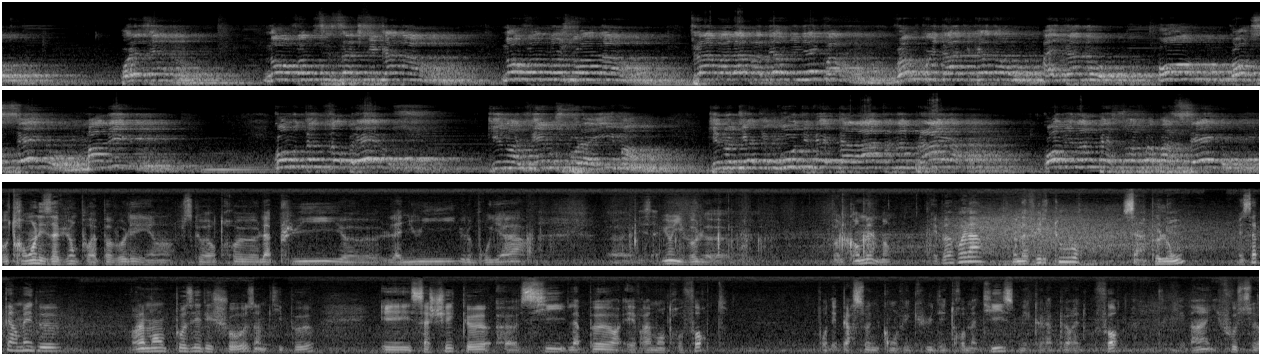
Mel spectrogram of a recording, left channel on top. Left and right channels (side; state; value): both; different; correlation 0.00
